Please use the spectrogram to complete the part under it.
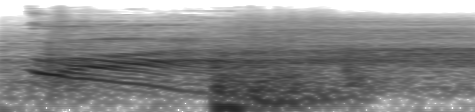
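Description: A body slams hard onto a ring mat.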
